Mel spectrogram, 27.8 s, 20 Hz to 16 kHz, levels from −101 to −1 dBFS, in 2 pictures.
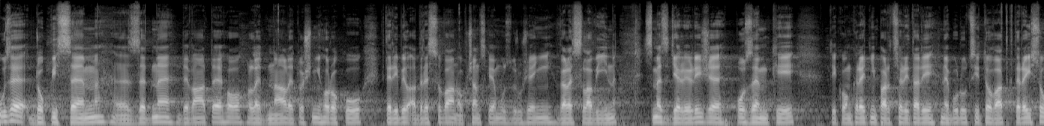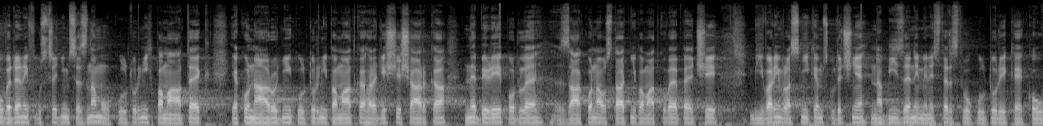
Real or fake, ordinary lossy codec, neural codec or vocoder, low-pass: real; Opus, 64 kbps; none; 14.4 kHz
